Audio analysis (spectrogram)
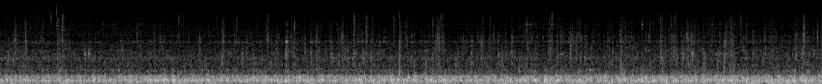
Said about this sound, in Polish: A tak naprawdę to czajnik z gotującą się wodą.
